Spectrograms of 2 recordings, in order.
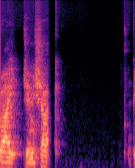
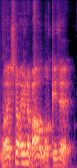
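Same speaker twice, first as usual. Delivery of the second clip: louder, higher and fast, pushing back; indignant retort; 6 semitones higher, 4 dB louder, faster than usual. Real, not acted. Fan rejecting talk of luck, quick indignant retort. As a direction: fire it back at them.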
